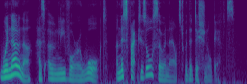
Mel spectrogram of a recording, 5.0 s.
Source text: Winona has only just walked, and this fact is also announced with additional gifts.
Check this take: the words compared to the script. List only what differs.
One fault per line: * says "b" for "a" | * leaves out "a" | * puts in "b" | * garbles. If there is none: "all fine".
* says "voro" for "just"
